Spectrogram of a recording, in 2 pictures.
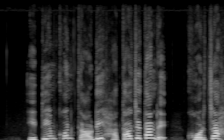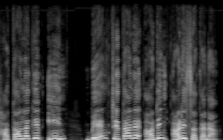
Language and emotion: Santali, angry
